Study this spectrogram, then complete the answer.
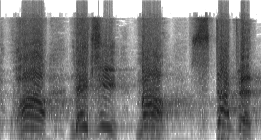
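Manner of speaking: loud, high, one slow word at a time; angry shouted command. Real, not acted. Preacher ordering congregation to stop anger, angry shout. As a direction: hammer out each word at full volume. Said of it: "김 목사님 화내면서".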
